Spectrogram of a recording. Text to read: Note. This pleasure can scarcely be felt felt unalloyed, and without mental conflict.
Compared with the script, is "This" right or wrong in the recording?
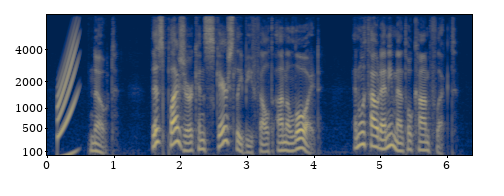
right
